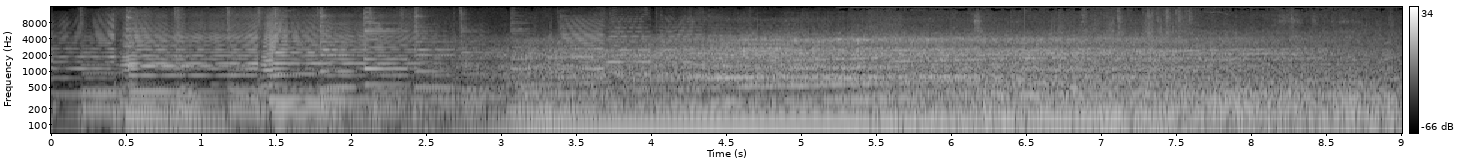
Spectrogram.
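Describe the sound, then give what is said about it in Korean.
After a brief stepped electronic tone sequence, the steady rumble inside a city bus running in Seoul takes over, its engine droning loudly and whining upward in pitch as it pulls away and gathers speed. “서울 시내를 운행하는 한 버스 안.”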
